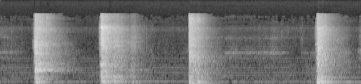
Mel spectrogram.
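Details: Pinball machine solenoid test using a jumper pin: four separate solid thunks, each a sharp hit with a short ring, one coil after another. Every coil is firing cleanly.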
